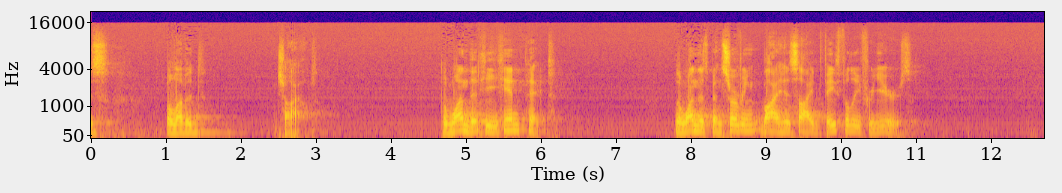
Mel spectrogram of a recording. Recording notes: This is a sermon recorded at the Lebanon Bible Fellowship Church in Lebanon, PA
